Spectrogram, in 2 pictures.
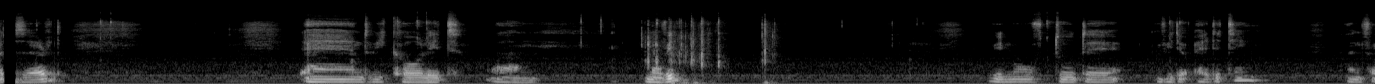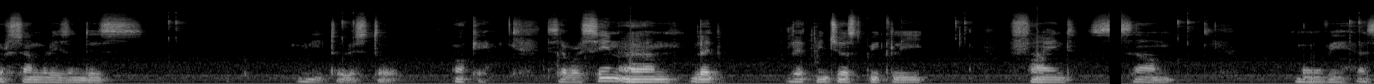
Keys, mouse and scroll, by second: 1.0 click, 4.2 click, 6.5-7.1 typing, 7.7 Return, 10.5 click, 11.7 click, 15.5 click, 17.2 click, 21.8 shift+a, 23.3 click, 25.5 click, 27.2 click.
